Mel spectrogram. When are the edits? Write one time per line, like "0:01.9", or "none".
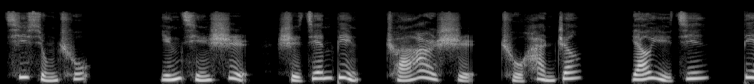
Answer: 0:06.2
